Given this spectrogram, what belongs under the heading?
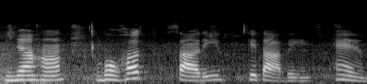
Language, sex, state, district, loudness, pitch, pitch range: Hindi, female, Chandigarh, Chandigarh, -16 LUFS, 205 Hz, 185-220 Hz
